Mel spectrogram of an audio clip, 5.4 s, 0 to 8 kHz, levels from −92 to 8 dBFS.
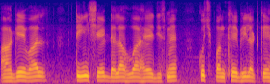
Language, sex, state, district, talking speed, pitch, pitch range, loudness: Hindi, male, Uttar Pradesh, Lucknow, 145 wpm, 135 Hz, 130-145 Hz, -14 LUFS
